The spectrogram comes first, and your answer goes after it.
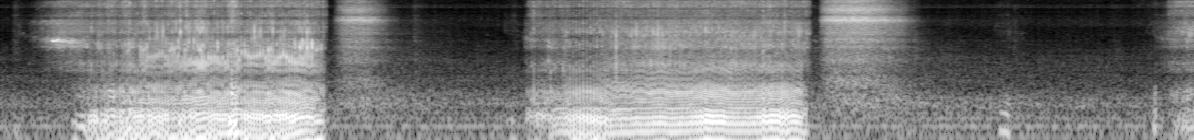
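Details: Chow Chow snoring: two long, deep, rumbling snores, each lasting about three seconds, separated by a pause of quiet breathing, with a short rasping sniff between them and a final soft snort.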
